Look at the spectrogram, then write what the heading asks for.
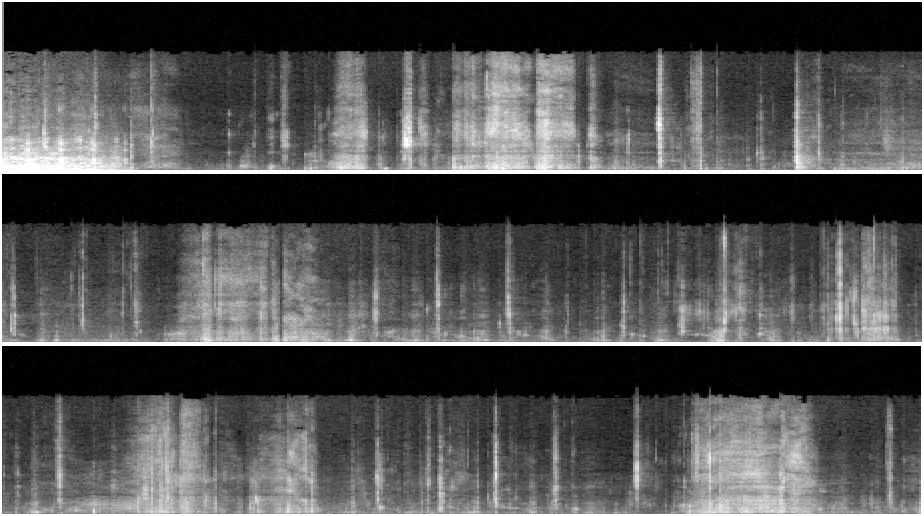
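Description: Close-miked eating sounds: chewing with scattered wet mouth clicks and smacks, and a few short crunchy bursts every few seconds.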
